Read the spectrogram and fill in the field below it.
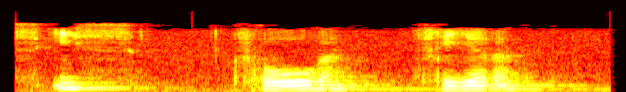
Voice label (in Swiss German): "is", alsace; meteo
